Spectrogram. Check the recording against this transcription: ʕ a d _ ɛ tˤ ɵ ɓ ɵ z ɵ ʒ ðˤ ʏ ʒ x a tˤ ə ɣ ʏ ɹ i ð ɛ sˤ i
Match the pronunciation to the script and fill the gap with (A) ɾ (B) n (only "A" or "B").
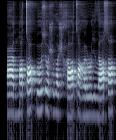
B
